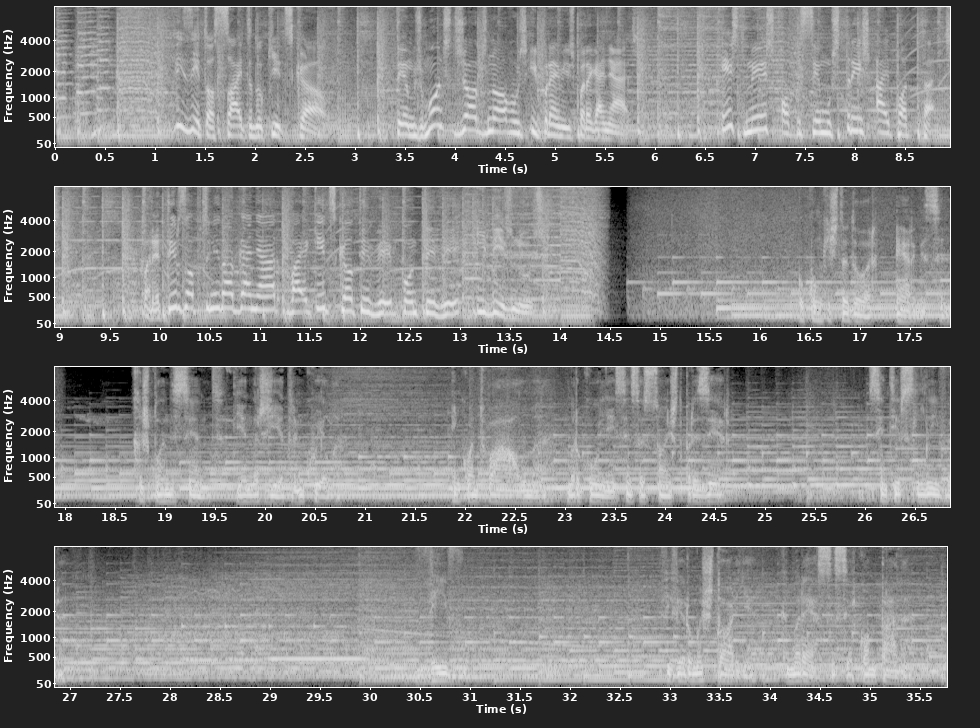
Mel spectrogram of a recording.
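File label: European Portuguese, General; GoLocalise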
